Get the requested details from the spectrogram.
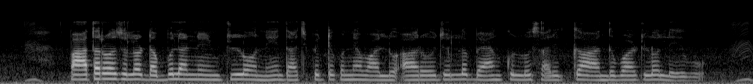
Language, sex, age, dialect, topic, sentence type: Telugu, female, 18-24, Central/Coastal, banking, statement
